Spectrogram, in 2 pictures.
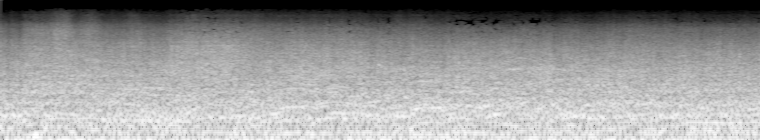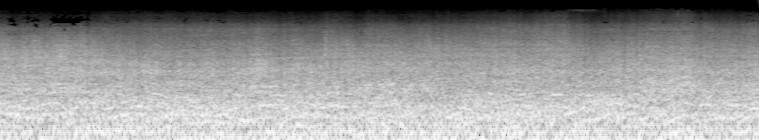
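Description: Loud race car engines roar and rumble around a dirt track.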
